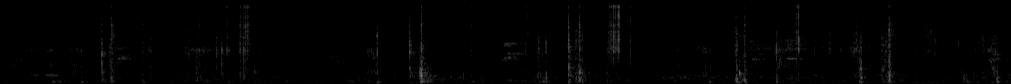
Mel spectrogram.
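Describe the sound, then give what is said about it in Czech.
Dry papery sounds of tarot cards being handled and turned over during a card reading: repeated soft card flips, slides and crinkles at an irregular pace, with sharper snaps now and then, no voices. “Tak už to otáčím.”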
